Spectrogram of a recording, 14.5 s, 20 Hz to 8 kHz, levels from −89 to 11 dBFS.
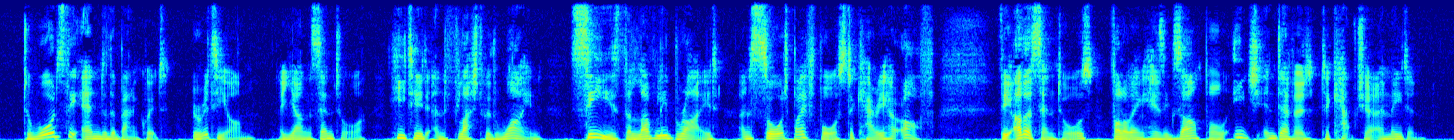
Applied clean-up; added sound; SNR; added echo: none; none; none; none.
